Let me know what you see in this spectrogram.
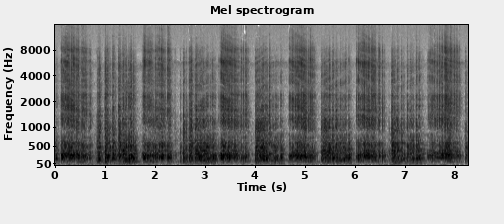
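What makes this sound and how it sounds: The teeth and tail of a pink plastic comb scratch across the strips of a large, flat woven plastic sleeping mat. Repeated rasping, zipper-like strokes come in steady bursts with short pauses between them. The scratching has a dry, ridged texture and a full midrange body.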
